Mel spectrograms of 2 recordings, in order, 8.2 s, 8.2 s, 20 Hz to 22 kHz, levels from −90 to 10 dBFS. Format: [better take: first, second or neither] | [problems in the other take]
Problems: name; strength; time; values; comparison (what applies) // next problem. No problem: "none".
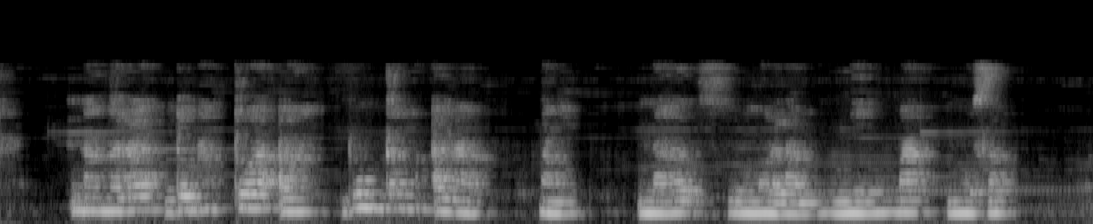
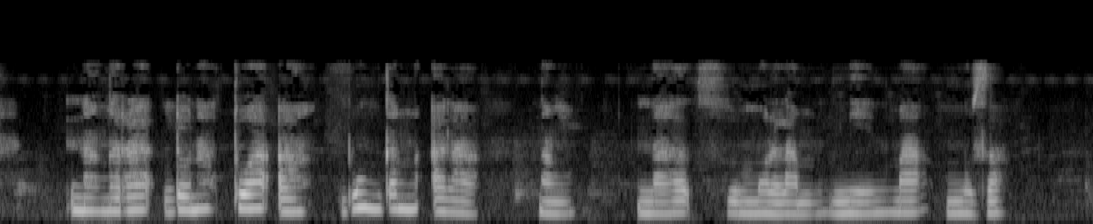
second | noise reduction (neural separator model SepFormer DNS4)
